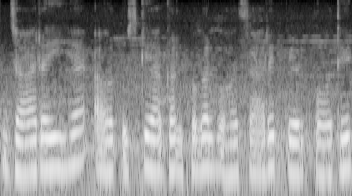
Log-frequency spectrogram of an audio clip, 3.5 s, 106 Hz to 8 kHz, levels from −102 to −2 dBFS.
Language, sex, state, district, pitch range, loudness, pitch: Hindi, female, Haryana, Rohtak, 170-195 Hz, -16 LUFS, 180 Hz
